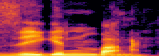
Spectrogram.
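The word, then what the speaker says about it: Ziegenbock: So how do you pronounce this? It's Ziegenbach.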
